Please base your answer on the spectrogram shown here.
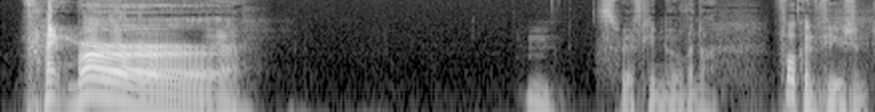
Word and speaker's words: Mir: Rory MacDonald fightin Frank Mir the does that look like leave it's pronounced mer mer swiftly move enough for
